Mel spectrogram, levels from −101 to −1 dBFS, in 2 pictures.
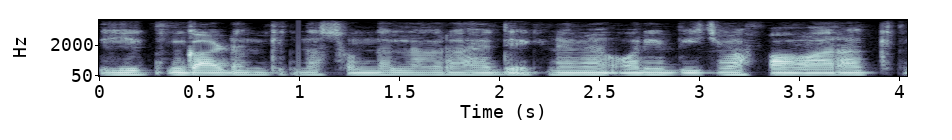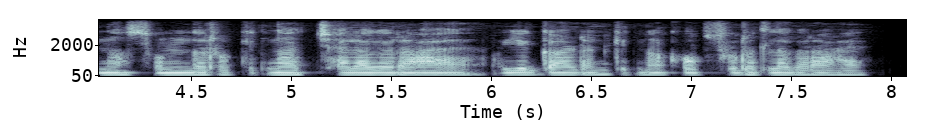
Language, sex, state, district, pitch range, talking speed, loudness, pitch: Hindi, male, Uttar Pradesh, Jyotiba Phule Nagar, 100-105 Hz, 225 wpm, -18 LUFS, 100 Hz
